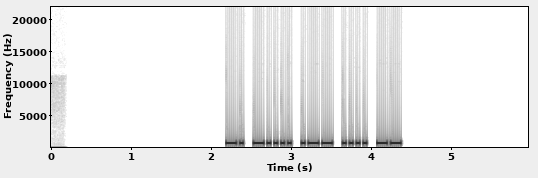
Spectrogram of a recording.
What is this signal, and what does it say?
Morse code, heard as a keyed tone, about 27 wpm, 700 Hz. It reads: N6WHM
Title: USA Call Signs - 5 Characters - Repeated 2x - 28wpm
